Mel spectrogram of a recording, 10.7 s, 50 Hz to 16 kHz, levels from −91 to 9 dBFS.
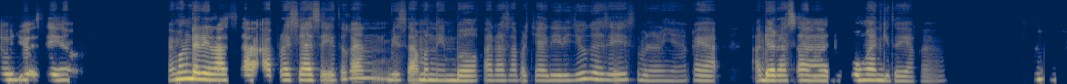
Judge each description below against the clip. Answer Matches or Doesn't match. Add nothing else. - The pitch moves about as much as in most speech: Doesn't match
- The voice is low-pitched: Doesn't match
